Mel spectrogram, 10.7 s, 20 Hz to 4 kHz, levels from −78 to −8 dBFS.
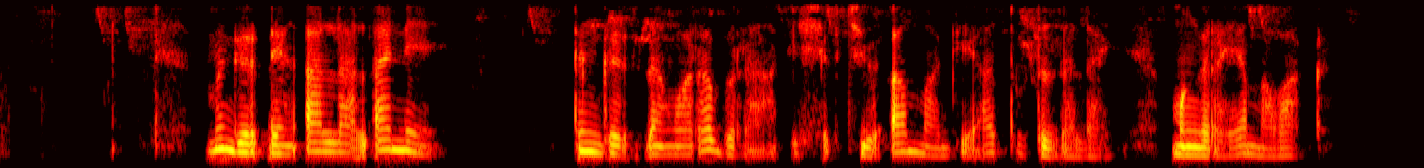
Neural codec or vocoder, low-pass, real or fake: none; 3.6 kHz; real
